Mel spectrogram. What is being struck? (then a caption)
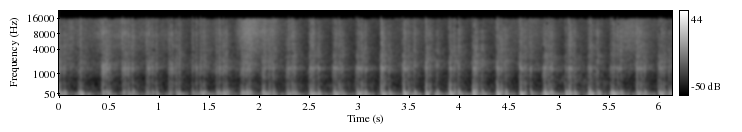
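Spiral-bound paper notebook with plastic cover. Fingernails tap on the textured purple plastic cover of a small spiral-bound paper notebook held upright. A quick, somewhat irregular run of short, dry taps sounds mostly low and dull, with a faint crisp click on top. Each tap dies away almost instantly.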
